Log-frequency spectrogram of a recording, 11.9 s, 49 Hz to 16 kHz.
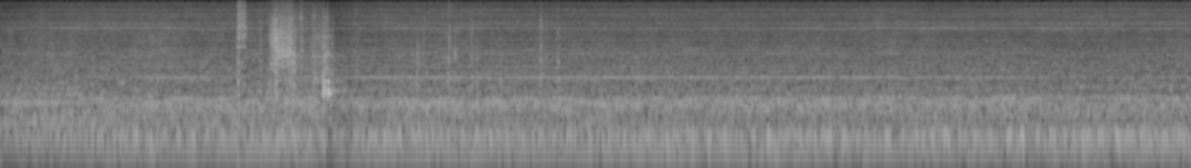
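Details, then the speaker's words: General Electric CJ-1-C16 antique flat-top mini fridge after repair and reassembly, charging in a 100-degree room: low, steady compressor hum with constant fine buzz, one brief handling tap, no knocks; compressor sounds nice while float chamber fills with liquid refrigerant. Normal running. "Compressor sounds nice. So for this system to start circulating, this float chamber has to fill up with liquid refrigerant to a certain degree."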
